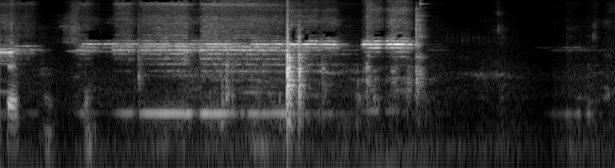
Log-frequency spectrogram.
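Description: Electronic anti-theft alarm of a motorcycle security lock sounding a shrill, steady high-pitched tone for about three seconds from about a second in, with a sharp click partway through. It breaks off and gives one short final burst before going quiet.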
